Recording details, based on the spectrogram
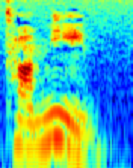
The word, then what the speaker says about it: tamim: And in Hebrew, that's tamim. It's pronounced T-A-H-M-E-E-M.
